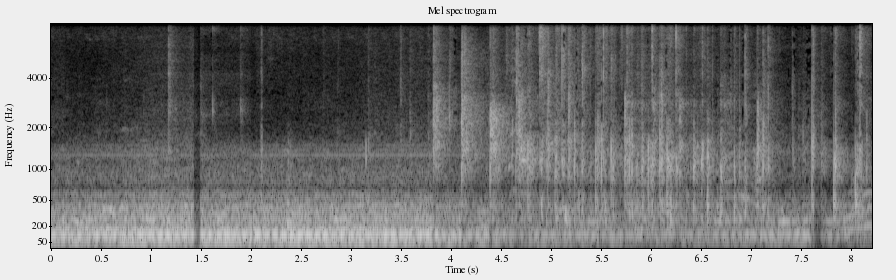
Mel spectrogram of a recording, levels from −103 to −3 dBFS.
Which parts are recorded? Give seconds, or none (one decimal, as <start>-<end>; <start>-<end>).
0.0-1.0; 2.0-5.8; 6.9-8.2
